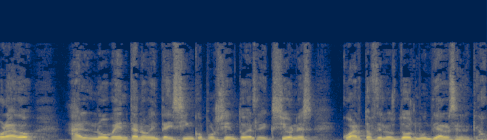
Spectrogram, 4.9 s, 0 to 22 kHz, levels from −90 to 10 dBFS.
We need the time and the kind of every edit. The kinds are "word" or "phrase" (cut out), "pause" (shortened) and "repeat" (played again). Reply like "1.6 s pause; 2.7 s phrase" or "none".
2.5 s word; 3.7 s word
